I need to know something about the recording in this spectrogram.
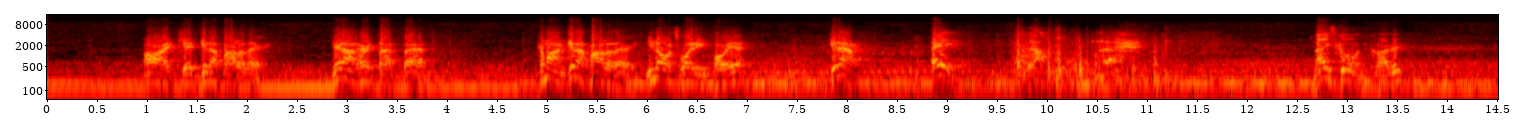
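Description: A man speaks loudly and forcefully nearby.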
